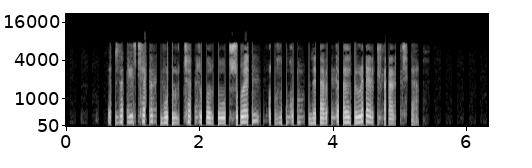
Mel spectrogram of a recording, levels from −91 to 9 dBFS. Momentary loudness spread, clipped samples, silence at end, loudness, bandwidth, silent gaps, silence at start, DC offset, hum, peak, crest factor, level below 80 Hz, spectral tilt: 14 LU; under 0.1%; 1.05 s; -16 LUFS; 7.8 kHz; 4.97-5.01 s, 5.12-5.18 s; 0.65 s; under 0.1%; none; 0 dBFS; 16 dB; -48 dBFS; -4 dB/octave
